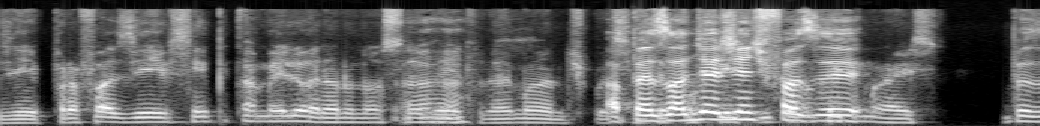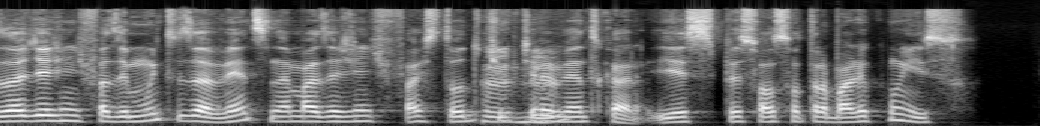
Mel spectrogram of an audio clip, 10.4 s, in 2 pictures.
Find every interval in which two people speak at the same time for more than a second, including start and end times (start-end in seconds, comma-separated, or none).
3.0-4.4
